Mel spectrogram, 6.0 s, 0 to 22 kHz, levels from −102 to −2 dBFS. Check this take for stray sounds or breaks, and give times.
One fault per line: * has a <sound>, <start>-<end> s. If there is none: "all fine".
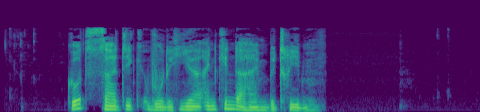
all fine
